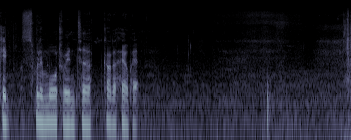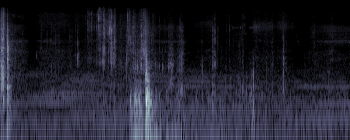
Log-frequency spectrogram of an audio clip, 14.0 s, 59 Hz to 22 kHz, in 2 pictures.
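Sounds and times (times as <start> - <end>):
crackling rustling handling: 6.8 - 13.8.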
